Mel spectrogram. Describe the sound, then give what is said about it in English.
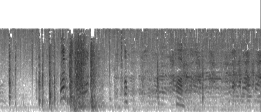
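A heavy thud and clatter of someone stumbling on a stage after catching a toe, one strong thump followed by smaller knocks, with people talking and some background voices. “I'm sorry, Stone Crusher. I caught my toe.”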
